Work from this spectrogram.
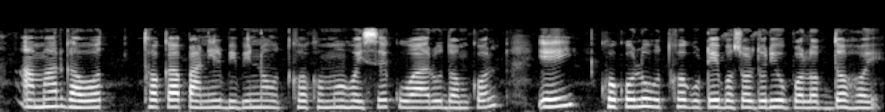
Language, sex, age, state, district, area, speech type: Assamese, female, 18-30, Assam, Sonitpur, rural, spontaneous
